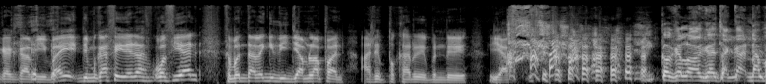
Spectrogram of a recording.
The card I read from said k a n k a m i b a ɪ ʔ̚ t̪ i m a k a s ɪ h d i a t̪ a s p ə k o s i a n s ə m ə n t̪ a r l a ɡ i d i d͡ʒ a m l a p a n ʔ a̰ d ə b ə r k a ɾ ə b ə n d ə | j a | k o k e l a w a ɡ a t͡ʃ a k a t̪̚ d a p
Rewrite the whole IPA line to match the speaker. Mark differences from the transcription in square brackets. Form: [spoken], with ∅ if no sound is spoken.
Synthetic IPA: k a n k a m i b a ɪ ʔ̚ t̪ i m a k a s ɪ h d i a t̪ a s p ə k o s i a n s ə [b] ə n t̪ a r l a ɡ i d i d͡ʒ a m l a p a n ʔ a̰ d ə [p] ə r k a ɾ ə b ə n d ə | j a | k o k [a] l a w a ɡ a t͡ʃ a k a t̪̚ d a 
